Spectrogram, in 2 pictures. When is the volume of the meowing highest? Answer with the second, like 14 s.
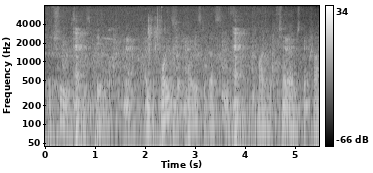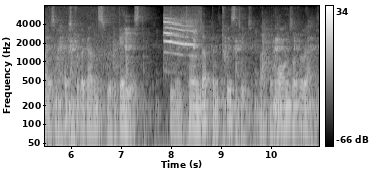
8 s.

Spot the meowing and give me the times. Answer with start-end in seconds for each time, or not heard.
1.1-2.4, 7.8-8.6.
